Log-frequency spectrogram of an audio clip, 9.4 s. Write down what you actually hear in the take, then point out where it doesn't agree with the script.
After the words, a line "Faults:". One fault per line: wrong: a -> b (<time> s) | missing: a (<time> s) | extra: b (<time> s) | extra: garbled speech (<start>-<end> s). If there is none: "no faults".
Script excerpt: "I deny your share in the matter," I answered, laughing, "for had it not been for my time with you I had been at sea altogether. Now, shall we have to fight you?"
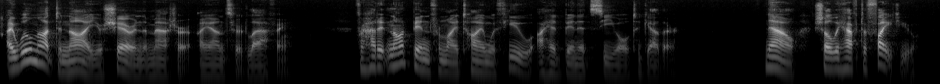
"I will not deny your share in the matter," I answered, laughing, "for had it not been for my time with you I had been at sea altogether. Now, shall we have to fight you?"
Faults:
extra: will not (0.1 s)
